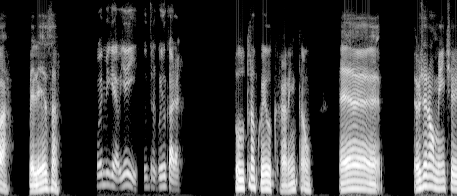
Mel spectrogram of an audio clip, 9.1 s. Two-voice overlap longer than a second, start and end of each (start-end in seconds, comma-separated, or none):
none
